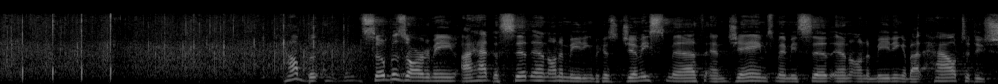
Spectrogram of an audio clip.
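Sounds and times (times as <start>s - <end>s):
audience clapping: 0.0s - 4.1s
speech: 2.8s - 9.9s.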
